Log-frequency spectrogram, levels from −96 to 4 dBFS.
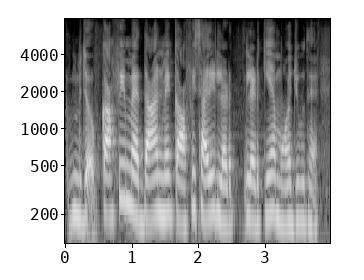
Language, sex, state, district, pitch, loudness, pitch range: Hindi, female, Maharashtra, Nagpur, 195 Hz, -16 LUFS, 175-205 Hz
